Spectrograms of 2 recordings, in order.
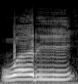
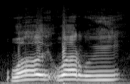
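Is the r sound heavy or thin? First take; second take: thin; heavy. First: The r sound is thin and light. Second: The r sound is heavy and full. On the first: The speaker calls it right. "maka ianya dibaca dengan nipis" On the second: The speaker calls it wrong. "Kalau tebal dibaca"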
